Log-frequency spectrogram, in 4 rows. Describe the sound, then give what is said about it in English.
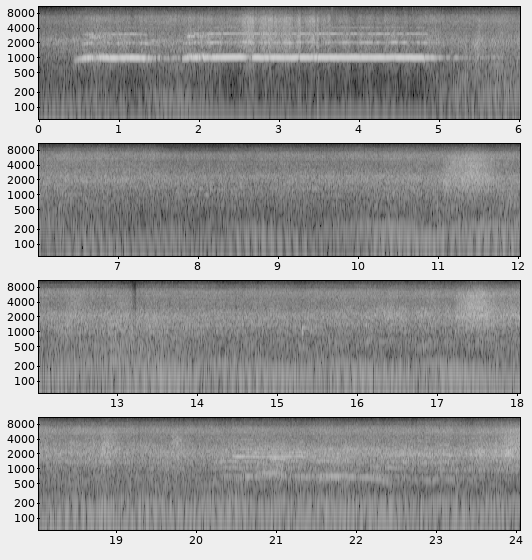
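A loud steam whistle sounds for about four seconds as Flying Scotsman departs King's Cross on its last working run as a British Railways locomotive, followed by the steady low rumble and hum of the moving steam train. “the historic departure of Flying Scotsman on the last working run as a British Railways locomotive, having steamed for the LNER and British Railways no less than 2,076,000 miles.”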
